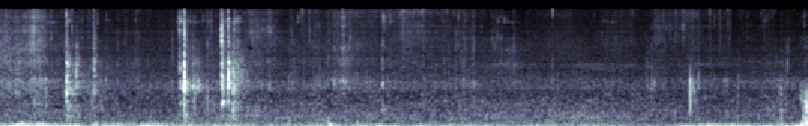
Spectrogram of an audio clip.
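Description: Bicycles being locked together: a few sharp metallic clicks and a light rattle from the lock and bike frames in the first couple of seconds, the sharpest just under two seconds in, then only faint outdoor background.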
